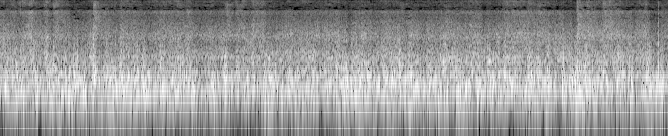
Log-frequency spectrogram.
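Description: Passenger coach of an Intercity express running at speed, heard at an open door: a steady rumble and rattle of wheels on the rails, with wind rushing past.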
